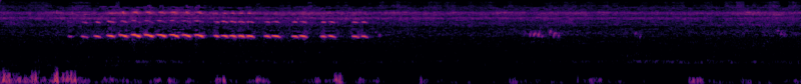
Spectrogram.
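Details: Autumn insect voice from a blooming buckwheat field with Mount Tsukuba in view: one high, fast, pulsed trill lasting about a second and a half, then fainter chirps amid gusty low rumble.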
